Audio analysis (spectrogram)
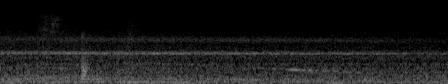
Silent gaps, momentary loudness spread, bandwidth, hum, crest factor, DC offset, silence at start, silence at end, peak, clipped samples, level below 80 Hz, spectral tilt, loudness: none; 6 LU; 11.5 kHz; none; 18 dB; under 0.1%; 0 s; 0 s; -24 dBFS; under 0.1%; -52 dBFS; -5 dB/octave; -42 LUFS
